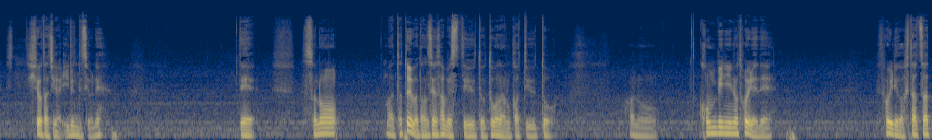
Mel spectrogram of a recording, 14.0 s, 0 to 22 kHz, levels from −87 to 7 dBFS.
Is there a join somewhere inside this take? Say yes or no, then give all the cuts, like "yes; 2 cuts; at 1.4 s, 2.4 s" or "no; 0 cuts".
no; 0 cuts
